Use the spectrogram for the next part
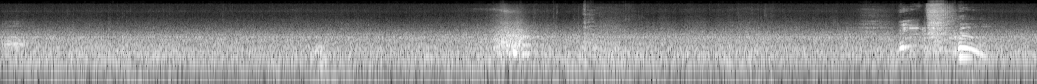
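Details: Sneezing fit while driving: steady road and engine noise, then a sneeze and a second, louder sneeze with a voiced gasp.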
